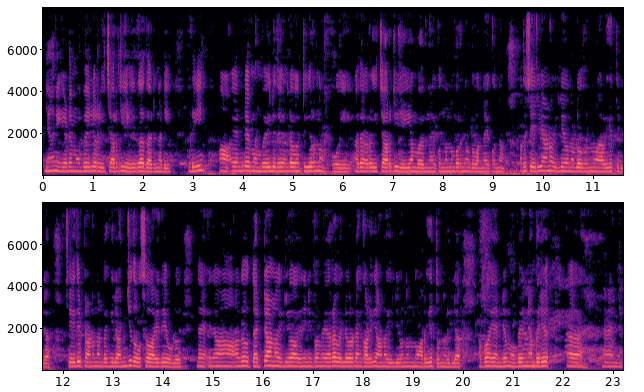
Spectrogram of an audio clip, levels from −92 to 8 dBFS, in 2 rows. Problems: background sounds at intervals, low volume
